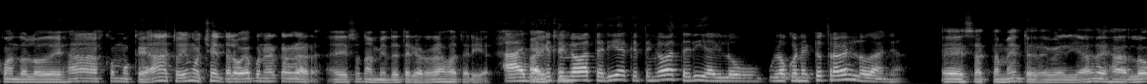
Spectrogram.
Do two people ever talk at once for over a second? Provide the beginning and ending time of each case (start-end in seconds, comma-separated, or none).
none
